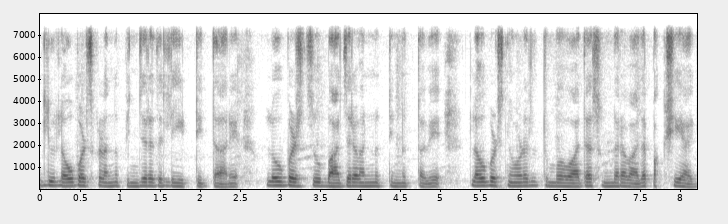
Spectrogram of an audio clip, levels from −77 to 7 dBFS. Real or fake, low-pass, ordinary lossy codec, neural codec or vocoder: real; 7.2 kHz; none; none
